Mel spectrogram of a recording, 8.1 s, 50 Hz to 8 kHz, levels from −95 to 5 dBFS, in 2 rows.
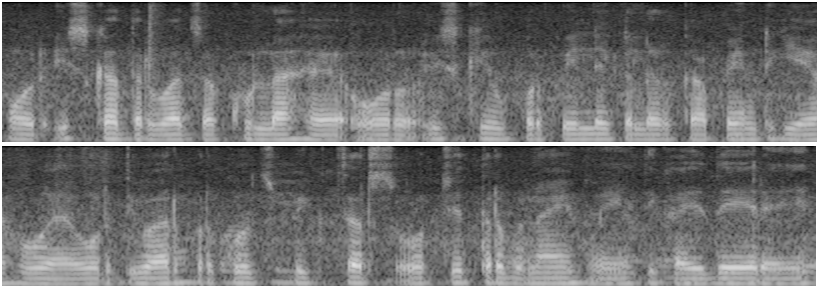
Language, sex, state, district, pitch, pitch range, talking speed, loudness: Hindi, male, Rajasthan, Bikaner, 115 Hz, 110-120 Hz, 205 wpm, -21 LUFS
